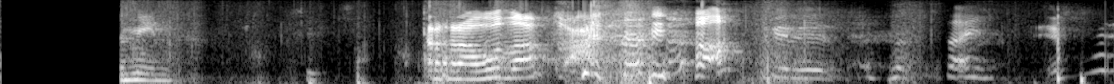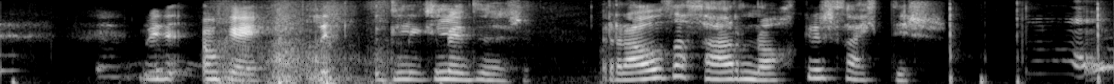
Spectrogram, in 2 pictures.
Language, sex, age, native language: Icelandic, female, 9, Icelandic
